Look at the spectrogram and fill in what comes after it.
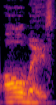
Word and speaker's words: Alvvays: And I really like this band called Always, but it's spelt with two Vs, A-L-V-V-A-Y-S, kind of a small indie record, but it's just really catchy.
